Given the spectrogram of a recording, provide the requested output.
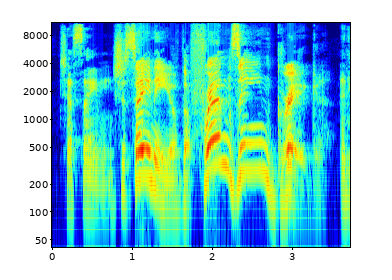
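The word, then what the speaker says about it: Chessene: shissaini trusani shissaini shersani it's spelled chasing so that's why i keep wanting to read it as it's spelled but it's chessini of the franzine greg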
